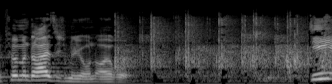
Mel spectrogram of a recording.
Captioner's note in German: Beifall AfD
